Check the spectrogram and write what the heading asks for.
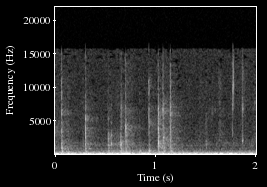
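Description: Faint computer keyboard keystrokes, a handful of separate clicks spread across the two seconds, typing out code.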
